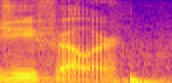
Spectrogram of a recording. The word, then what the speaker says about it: Gfeller: St- uh, when we were talking about the harsh pronunciation, he's like, "Can we still say the G in Gfeller?" I think absolutely. I think we must.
